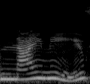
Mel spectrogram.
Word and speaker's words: Nynaeve: And it's called Nynaeve, and it is spelled, I don't know if you can, is this make it backwards?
